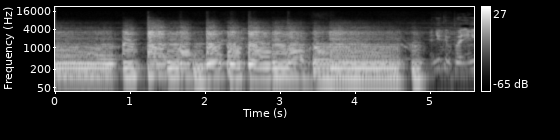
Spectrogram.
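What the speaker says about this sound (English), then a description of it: "if I add a little bit of distortion on here, we get a little bit more, obviously more volume, but also more sustain" A two-string cigar box diddley bow is played through distortion in short loud riffs, the notes buzzing and sustaining with slides between them, close and alone.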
